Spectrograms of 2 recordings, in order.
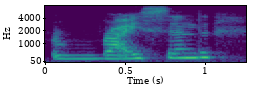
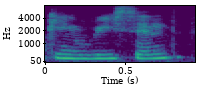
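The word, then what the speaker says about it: Rhysand: name to me as long as it's uh pronounced ryen not recent or recent like recent can you can you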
